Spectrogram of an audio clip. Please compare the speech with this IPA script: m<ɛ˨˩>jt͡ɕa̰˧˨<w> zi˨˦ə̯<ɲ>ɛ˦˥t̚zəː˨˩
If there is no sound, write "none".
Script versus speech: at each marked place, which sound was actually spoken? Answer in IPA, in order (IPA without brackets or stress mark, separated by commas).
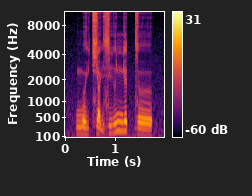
ə˨˩, j, ɲ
